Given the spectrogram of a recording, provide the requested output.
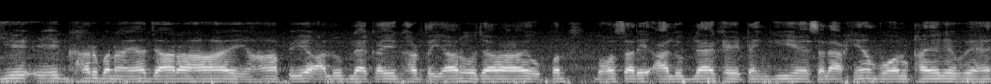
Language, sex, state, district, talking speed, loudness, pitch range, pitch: Hindi, male, Haryana, Rohtak, 200 wpm, -13 LUFS, 130-135 Hz, 130 Hz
